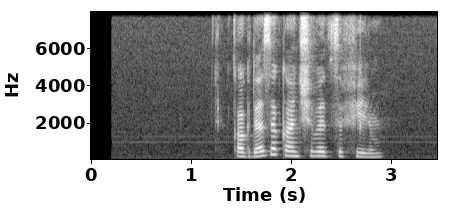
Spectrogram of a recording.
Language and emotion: Russian, neutral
